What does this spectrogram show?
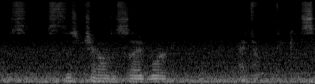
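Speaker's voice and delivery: hushed whisper; mock-whisper it like a scared onlooker; half-joking whispered aside. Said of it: "they're like".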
